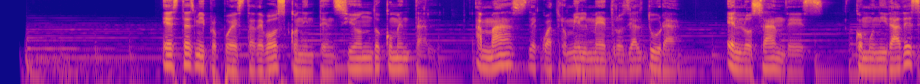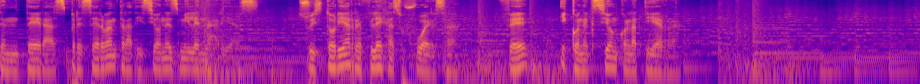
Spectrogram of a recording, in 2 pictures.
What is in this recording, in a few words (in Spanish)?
Documental Musicalizado, locutor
